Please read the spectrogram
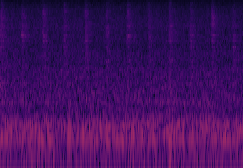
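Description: Low steady hum with faint, fairly regular ticking over it.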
